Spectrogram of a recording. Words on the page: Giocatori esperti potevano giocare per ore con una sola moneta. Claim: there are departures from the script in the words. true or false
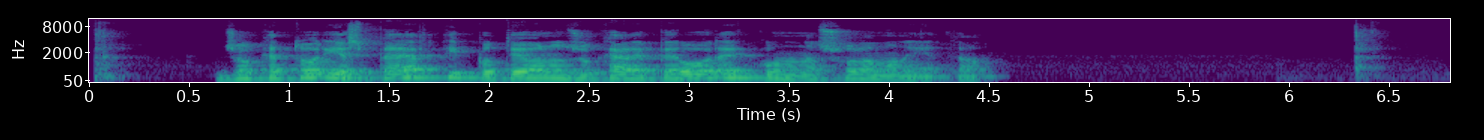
false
